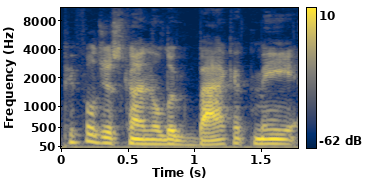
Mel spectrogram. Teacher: notice how the k sound is softened in both looked and back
